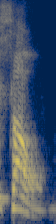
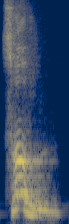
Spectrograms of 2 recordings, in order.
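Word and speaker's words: צום: Et en hébreu, on dit Saum. Saum. Ah. Et Siam, non. Saum. Bon, saum. Saum en hébreu. En Saum, hébreu. en hébreu biblique. La prononciation moderne en Israël, c'est tsom.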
